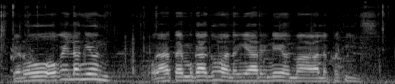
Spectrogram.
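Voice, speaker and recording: The speech goes at a very fast pace. Noticeable background noise runs underneath. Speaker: pigeon racing vlogger. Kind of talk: casual vlog. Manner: halting.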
